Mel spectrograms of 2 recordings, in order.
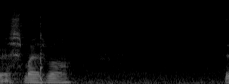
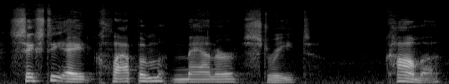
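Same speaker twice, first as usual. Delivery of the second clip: very slow, loud dictation; dictating slowly; 3 semitones higher, 6 dB louder, much slower than usual. Shown as a demonstration. Dictating the address to viewers, slow and loud. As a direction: spell it out for them to write down. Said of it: "You writing this down?".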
